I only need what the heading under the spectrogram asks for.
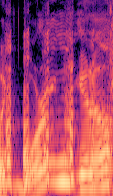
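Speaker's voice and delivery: high, squeaky, giggly mock critic voice.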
